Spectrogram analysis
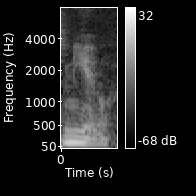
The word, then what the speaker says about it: Mu: it's supposed to be well no the mu in japanese it's mew yeah it's mu because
